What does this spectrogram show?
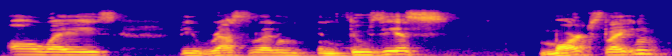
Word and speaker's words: Slayton: the wrestling enthusiast, Mark Slayton. How are you? I'm good, man. I'm good. Mark Sutton. God, I don't know what my name is with names Actually, recently. actually pronounced Sletton. Slayton. That's it.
